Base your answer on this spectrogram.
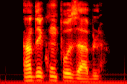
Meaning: indecomposable
- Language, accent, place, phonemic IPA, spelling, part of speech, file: French, France, Lyon, /ɛ̃.de.kɔ̃.po.zabl/, indécomposable, adjective, LL-Q150 (fra)-indécomposable.wav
